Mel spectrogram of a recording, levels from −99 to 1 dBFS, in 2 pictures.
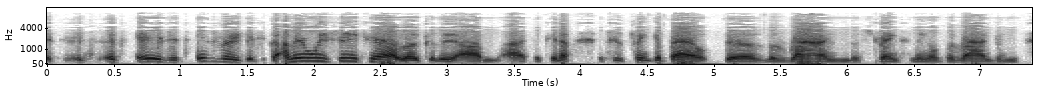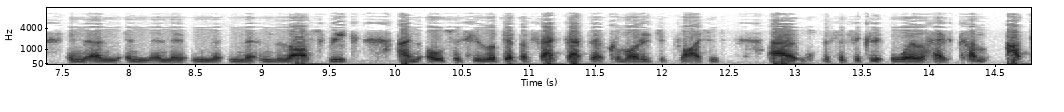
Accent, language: British, English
